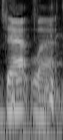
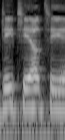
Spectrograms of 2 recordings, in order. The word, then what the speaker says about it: DTLT: Yeah, one student pronounced it Datlat, so you can. But DTLT is fine too.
